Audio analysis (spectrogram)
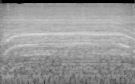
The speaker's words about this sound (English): And if I want to discard remotely, I just tap the dispose button and the fridge will use its food disposal tube to shred the manchego.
